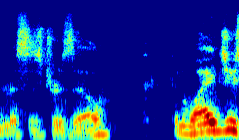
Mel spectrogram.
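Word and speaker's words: Drazil: Raziel it it was just a little lit it was just a little joke brazil rhymes with drizzle i thought it might help you remember my name Terrence laughed drizzle Brazil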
